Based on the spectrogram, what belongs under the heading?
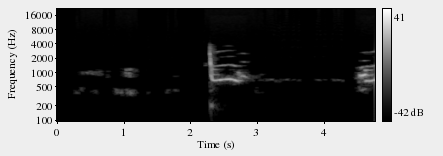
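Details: Common cranes at Gallocanta lagoon, Spain, in an arid zone with cold winters: a loud, clear trumpeting call with a sharp start, then a steady ringing note; a second call begins near the end after faint distant murmuring.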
